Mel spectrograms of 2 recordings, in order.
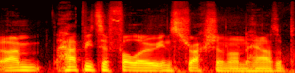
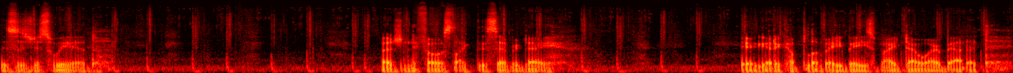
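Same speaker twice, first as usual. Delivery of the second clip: talking low, hushed, almost whispered; 13 semitones lower, 12 dB quieter than usual. Mid-game, noticing their own voice has changed, talking low. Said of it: "Why am I talking so low now?".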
